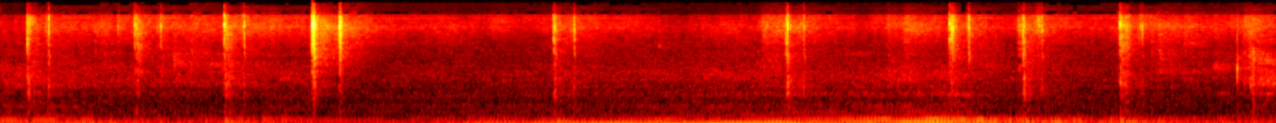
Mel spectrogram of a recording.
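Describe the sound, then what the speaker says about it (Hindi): Urdu text being typed on a computer keyboard, with scattered sharp key clicks, some single and some in quick bursts, and a few louder taps, close up over a low steady hum. "और अभी मैं आपको सर्च बार में जाके या कहीं पर भी कमेंट में अगर जाके आपने कुछ टाइप करना है उर्दू में तो वो भी मैं आपको यहाँ पर टाइपिंग करके दिखा देती हूँ।"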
